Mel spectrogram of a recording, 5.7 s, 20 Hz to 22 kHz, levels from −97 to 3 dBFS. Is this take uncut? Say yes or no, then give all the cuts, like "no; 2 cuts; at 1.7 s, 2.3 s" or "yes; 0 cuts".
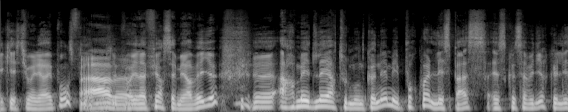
yes; 0 cuts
